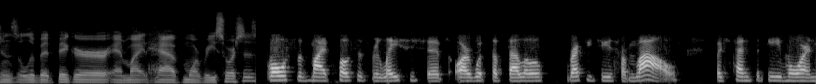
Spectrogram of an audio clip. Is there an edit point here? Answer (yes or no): yes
